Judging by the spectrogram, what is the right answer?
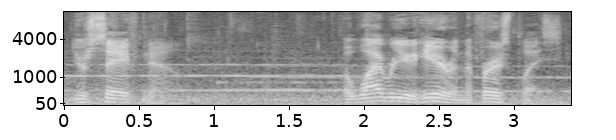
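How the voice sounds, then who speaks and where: An actor playing a steady, businesslike military commander in a video game. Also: male voice, on the low side, normal speed, music in the background, lightly acted. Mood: terse. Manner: terse, businesslike.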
